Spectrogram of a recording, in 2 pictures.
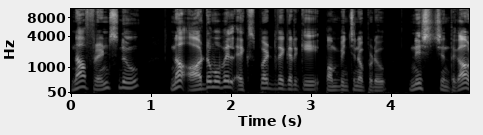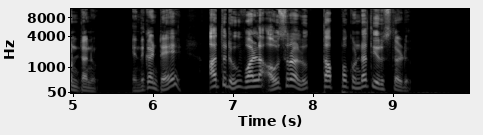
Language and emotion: Telugu, happy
